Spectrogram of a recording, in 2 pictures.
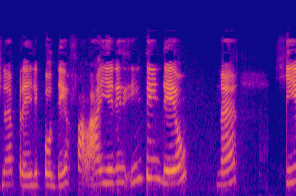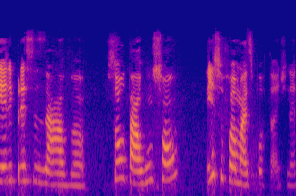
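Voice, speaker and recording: A woman's voice: fairly high pitch, bright, forceful tone, poor audio. A woman with a Brazilian Portuguese accent, a guest mother telling stories in a live-stream conversation and acting out her child's words.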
